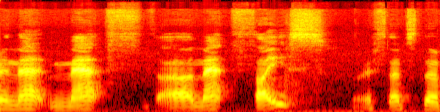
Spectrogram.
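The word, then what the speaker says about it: Thaiss: Moustakas uh other than that Matt uh Matt Theiss that's the pronunciation and Mickey okay yep yeah and then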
